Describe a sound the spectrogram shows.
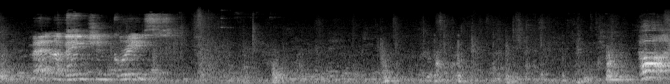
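A man speaks loudly and theatrically in a large hall.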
